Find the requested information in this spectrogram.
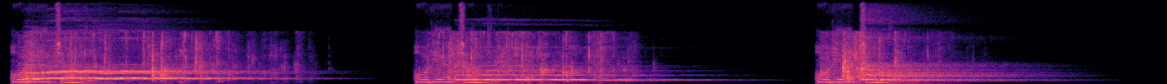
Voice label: mermaid splash voice; mermaid splash voice pack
